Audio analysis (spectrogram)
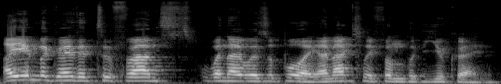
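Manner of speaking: put-on lightly held Russian accent; a hint of Russian accent, explaining. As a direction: keep the mild Russian accent going. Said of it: "That is Russian, not French".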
